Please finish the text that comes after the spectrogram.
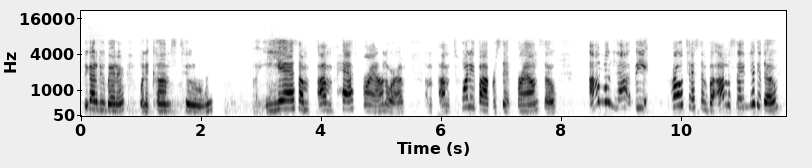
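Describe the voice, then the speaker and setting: Casting: woman co-host, higher pitch, halting and inquisitive, lo-fi audio. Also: lively intonation, sharp tone, dry recording. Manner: questioning, halting and searching for words. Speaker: podcast co-host. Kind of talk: casual discussion show. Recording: dull lo-fi sound.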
